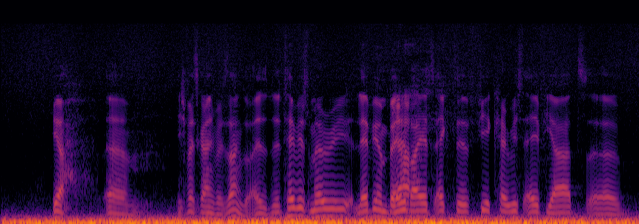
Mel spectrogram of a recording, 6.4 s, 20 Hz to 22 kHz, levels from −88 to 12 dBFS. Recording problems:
low rumble; noticeable; throughout; 10 dB below the speech
hiss; faint; throughout; 20 dB below the speech

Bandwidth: 14.5 kHz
